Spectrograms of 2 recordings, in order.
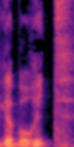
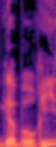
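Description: First: The final T is sounded. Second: The final T is silent. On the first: "selon que l'on prononce ou pas le T terminal" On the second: "selon que l'on prononce ou pas le T terminal"

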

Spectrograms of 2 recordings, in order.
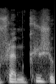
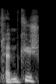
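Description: First: It is pronounced the standard French way. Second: It is pronounced the local Alsatian way. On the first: This is how people outside the region say it. "comme on dit nous" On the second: This is how locals say it. "vous dites flammekuche"

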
